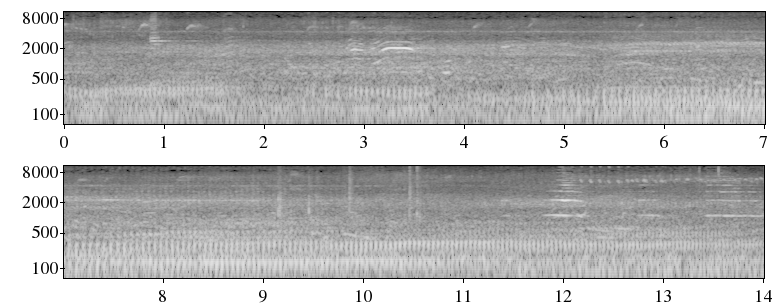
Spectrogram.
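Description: Road traffic: a motor vehicle engine rumbles steadily, getting louder about six seconds in and easing off near the end.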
